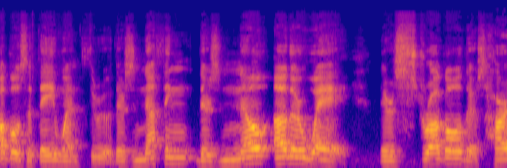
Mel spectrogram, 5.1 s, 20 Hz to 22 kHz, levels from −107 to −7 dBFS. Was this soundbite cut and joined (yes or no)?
no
